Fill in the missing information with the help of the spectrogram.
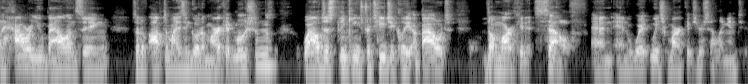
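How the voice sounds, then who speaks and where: A man's voice: medium pitch, fairly bright tone, slightly rough, rough recording. A man hosting a business interview, talking conversationally and reflectively as he builds up to long questions. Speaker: interview host.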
